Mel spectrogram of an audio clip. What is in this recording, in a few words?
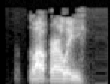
"lubberly", English; adjectives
